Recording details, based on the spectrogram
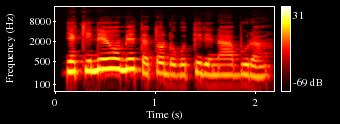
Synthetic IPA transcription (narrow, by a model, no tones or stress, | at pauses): ɲɛkineometɛtɔdoɣotiɾenaːbuɾa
